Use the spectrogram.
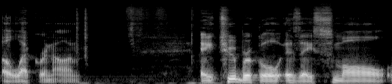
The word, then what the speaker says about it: olecranon: called the olecranon fossa you'll call it olacranon and i will correct you hundreds and hundreds of times but it is the olecranon a tubercle is a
